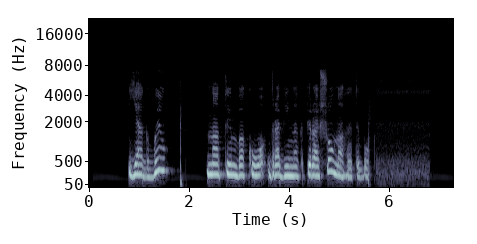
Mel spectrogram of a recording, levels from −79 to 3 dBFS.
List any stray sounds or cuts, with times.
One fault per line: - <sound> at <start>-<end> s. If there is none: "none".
none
